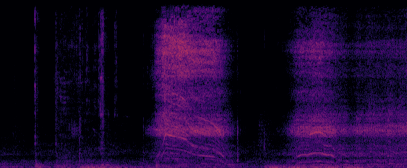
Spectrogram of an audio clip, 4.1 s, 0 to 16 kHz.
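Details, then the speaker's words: Surgical power drill with a 4.3 drill bit during Femoral Neck System fixation of a femoral neck fracture on a practice model: two short bursts of high-pitched whining, rising and falling in pitch. "that's a 4.32 a little bit that's the same drill bit as you use old for the locking screw in the shaft"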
